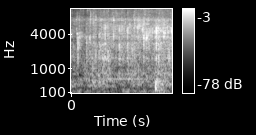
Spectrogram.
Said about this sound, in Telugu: మళ్ళీ 2 స్పూన్స్ ఆయిల్ వేసుకుంటున్నాను. టమాటా మగ్గించుకోవడానికి అనమాట.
